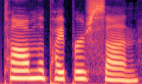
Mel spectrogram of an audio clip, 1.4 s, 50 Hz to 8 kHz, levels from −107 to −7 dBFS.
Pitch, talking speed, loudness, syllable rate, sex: 235 Hz, 170 wpm, -14 LUFS, 3.8 syllables/s, female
